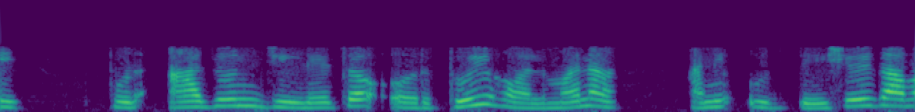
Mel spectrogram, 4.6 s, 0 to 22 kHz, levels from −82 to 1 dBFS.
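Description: Tandem speech coding runs through the whole clip: the speech has passed through two speech coders in succession, each re-encoding the already degraded output of the one before. The result is rougher and more warbly than a single codec would leave it, with a muffled, band-limited quality and nothing above 3.8 kHz. The combination of a low-rate frame-based coder followed by a delta-modulation stage fits an iLBC link feeding into CVSD.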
